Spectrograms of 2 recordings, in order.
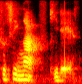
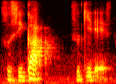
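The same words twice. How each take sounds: First: "ga" said as a nasal "nga"; "ga" with ng as in singer; eastern nasal ga. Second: "ga" with a hard stopped g; "ga" as in Western Japan; western strong ga. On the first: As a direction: soften the g of "ga" into ng. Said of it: "I'm from eastern part of Japan". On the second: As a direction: keep the g of "ga" firm, not nasal. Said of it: "Strong ga". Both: Shown as a demonstration.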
